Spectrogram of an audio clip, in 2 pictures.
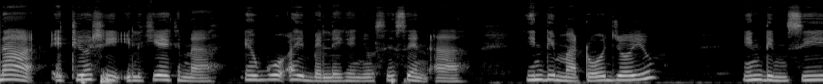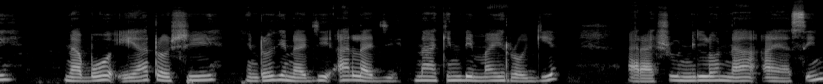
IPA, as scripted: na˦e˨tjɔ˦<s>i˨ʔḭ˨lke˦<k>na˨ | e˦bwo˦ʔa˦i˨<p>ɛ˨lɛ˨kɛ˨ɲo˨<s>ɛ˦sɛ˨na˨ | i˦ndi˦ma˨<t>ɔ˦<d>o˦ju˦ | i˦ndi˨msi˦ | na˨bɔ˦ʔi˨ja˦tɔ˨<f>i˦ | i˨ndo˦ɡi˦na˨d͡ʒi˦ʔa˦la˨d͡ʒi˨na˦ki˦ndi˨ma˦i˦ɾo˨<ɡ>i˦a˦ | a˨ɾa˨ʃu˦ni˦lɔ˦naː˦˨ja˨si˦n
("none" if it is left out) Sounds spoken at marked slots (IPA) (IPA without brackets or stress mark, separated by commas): ʃ, k, b, s, t, d͡ʒ, ʃ, ɡ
